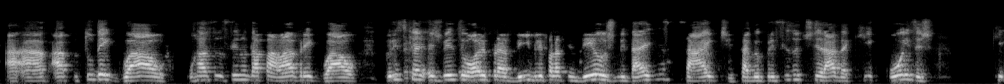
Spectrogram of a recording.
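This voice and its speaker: A woman's voice: mid-range voice, rough recording. A woman host, talking casually and earnestly, with slang, about preaching. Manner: earnest, slangy, acts out her own inner voice. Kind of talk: casual chat.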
